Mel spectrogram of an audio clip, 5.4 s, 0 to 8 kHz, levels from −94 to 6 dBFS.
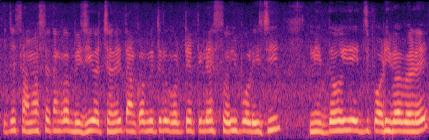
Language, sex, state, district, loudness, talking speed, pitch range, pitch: Odia, male, Odisha, Malkangiri, -13 LUFS, 155 wpm, 195-210 Hz, 205 Hz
